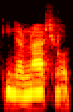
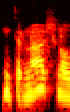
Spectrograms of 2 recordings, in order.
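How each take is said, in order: First: The middle t sound is dropped. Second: The middle t sound is clearly pronounced. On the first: "quito la, N, la, la T y de, se vuelve muda y va a sonar international" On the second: "Puedes decir international law. Las dos están correctas"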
